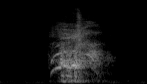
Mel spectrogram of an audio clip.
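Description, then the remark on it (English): A single sneeze bursts out, breathy and voiced, lasting under a second before trailing off into quiet. “Bless you.”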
